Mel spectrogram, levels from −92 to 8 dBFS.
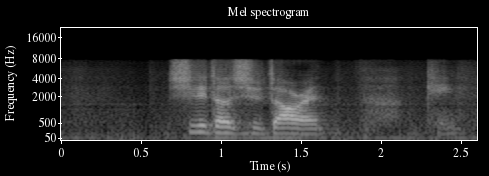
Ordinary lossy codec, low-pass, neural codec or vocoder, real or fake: none; none; codec, 16 kHz, 0.2 kbps, FocalCodec; fake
